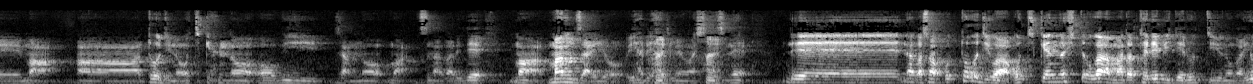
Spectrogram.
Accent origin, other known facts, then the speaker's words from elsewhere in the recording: Takatsuki, Osaka, Japan; 大阪出身で、大阪の高槻市という、はい、まあ、どっちかというと京都寄りの町でね、はい、生まれ育ちまして、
